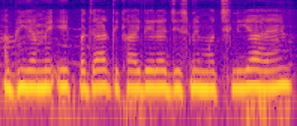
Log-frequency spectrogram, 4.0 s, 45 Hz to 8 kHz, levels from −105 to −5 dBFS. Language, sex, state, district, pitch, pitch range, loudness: Hindi, female, Bihar, Saran, 220 Hz, 215-225 Hz, -22 LUFS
